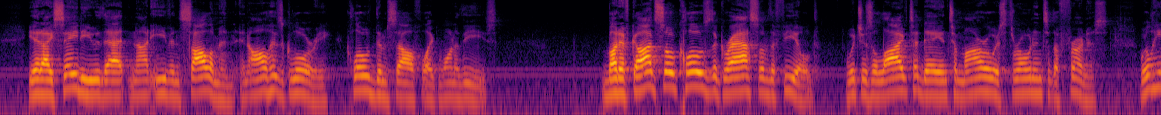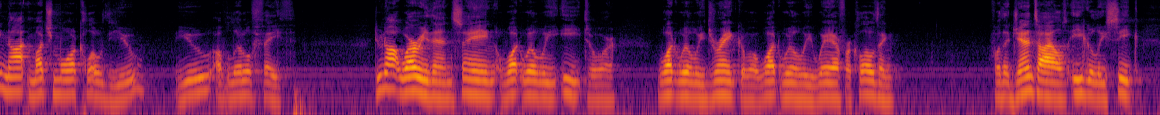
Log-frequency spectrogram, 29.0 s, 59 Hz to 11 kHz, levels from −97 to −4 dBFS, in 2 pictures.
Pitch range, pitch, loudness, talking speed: 115-155 Hz, 140 Hz, -30 LUFS, 160 wpm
